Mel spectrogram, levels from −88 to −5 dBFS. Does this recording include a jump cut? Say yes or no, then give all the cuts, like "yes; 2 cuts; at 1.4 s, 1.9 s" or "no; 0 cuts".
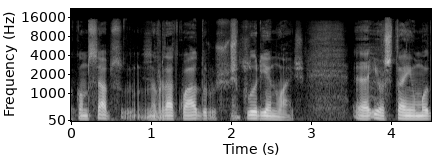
yes; 2 cuts; at 1.3 s, 2.0 s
